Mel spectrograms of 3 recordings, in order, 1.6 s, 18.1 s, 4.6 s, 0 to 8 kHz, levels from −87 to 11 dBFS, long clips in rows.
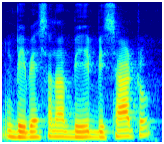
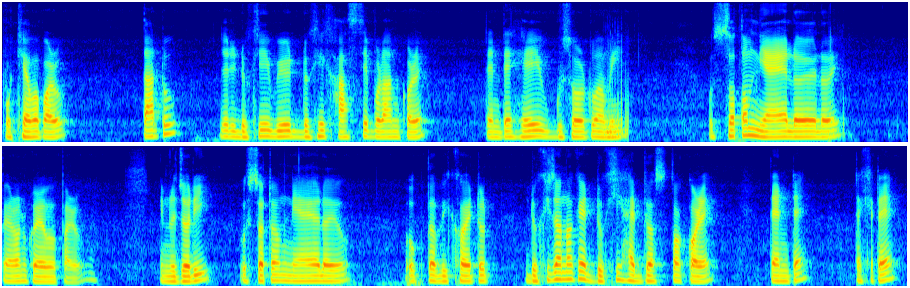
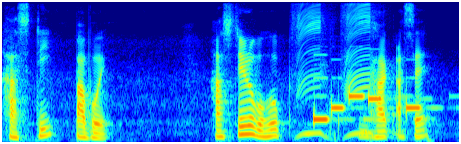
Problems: constant background noise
